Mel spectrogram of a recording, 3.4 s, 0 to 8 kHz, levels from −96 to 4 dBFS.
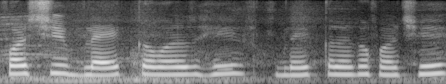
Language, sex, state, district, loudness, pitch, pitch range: Hindi, female, Himachal Pradesh, Shimla, -17 LUFS, 240 Hz, 230-260 Hz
